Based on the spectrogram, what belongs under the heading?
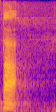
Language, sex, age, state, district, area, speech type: Bodo, male, 18-30, Assam, Baksa, rural, read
